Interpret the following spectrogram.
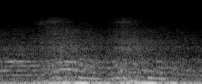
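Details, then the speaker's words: VW Golf after petrol pump replacement, pump audible with the cap off: it starts and runs as it should, with deep, even engine pulses and light throttle blips, no knocks or rattles; normal running. "The positive side, obviously, is that it now, you can hear the petrol pumps going. That's because I haven't put the cap back on, but it starts and runs"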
